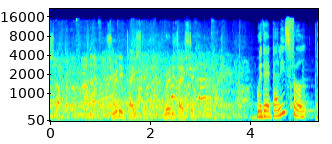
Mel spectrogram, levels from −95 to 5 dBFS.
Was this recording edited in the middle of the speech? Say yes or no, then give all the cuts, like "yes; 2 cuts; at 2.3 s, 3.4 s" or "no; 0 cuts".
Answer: no; 0 cuts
